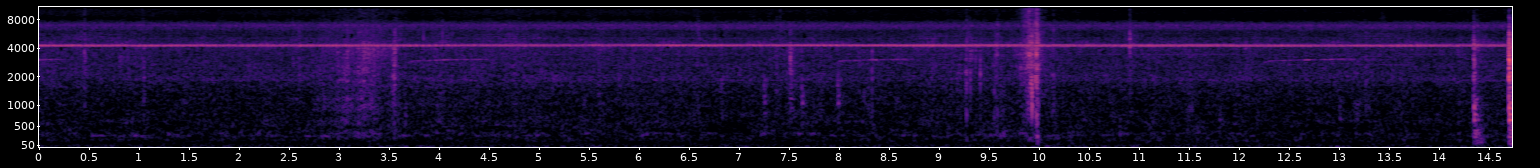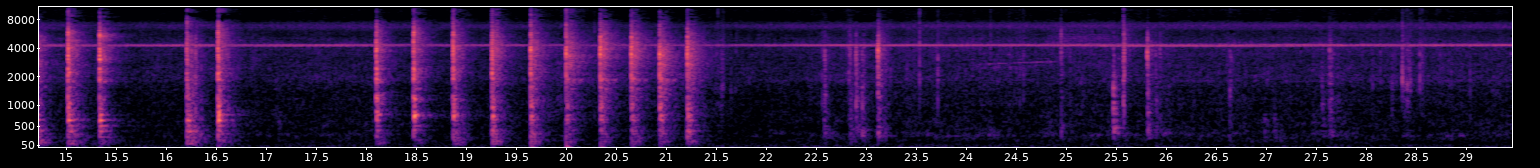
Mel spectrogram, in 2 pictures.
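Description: Steady high-pitched insect drone of a tropical forest, with a few short rising bird chirps. Roughly in the middle, two runs of sharp knocks, about three a second, are the loudest sounds, with a few more near the end.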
